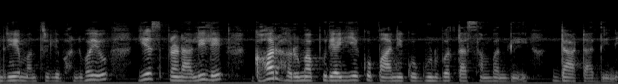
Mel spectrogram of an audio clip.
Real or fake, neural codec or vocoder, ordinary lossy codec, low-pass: real; none; none; none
